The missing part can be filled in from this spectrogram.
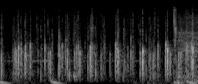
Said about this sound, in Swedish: Ja, men det är verkligen värt en applåd.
